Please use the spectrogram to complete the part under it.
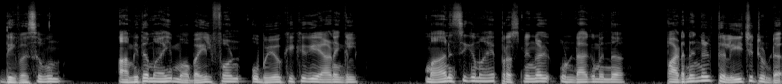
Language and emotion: Malayalam, fearful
